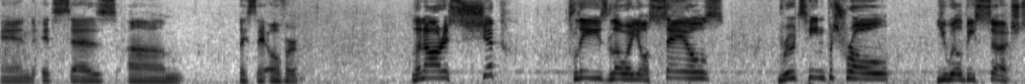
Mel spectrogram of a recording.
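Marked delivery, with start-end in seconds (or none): 5.1-12.8 otherworldly supernatural voice, high and fast. Game narrator voices a patrol ship hailing the players' ship, supernatural loud voice. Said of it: "almost a sort of supernatural loud voice".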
